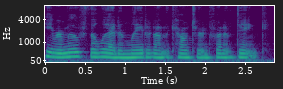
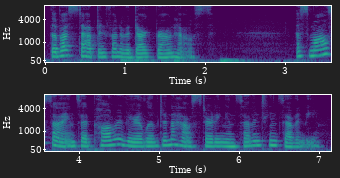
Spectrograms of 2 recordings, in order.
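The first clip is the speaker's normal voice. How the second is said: ordinary delivery, nothing marked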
